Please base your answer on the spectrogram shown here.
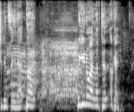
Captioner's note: attendees laughing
